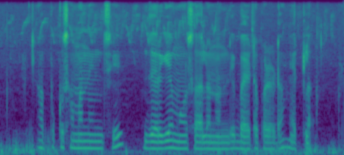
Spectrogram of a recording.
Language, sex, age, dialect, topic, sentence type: Telugu, male, 18-24, Telangana, banking, question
